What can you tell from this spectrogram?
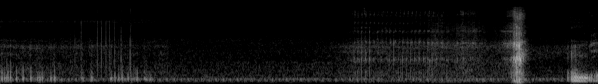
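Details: Pet cat snoring: a low, fluttering, rattly breath sound, then a quiet pause, a sharp click and a brief rustle.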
